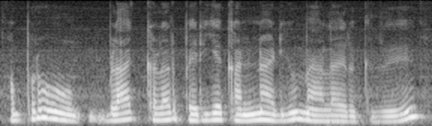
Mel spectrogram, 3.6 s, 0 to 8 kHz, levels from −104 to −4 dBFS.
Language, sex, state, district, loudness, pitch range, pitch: Tamil, male, Tamil Nadu, Kanyakumari, -15 LUFS, 135-165 Hz, 150 Hz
